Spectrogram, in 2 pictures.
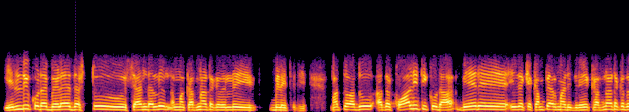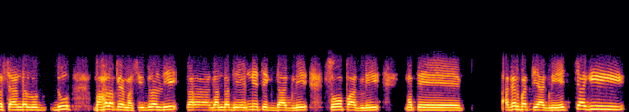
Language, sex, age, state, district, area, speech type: Kannada, male, 45-60, Karnataka, Udupi, rural, conversation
